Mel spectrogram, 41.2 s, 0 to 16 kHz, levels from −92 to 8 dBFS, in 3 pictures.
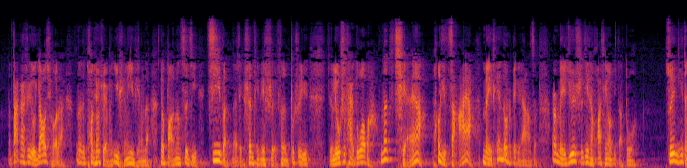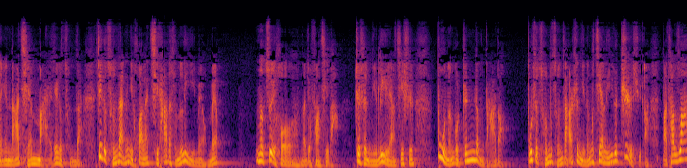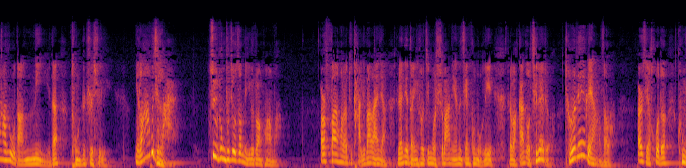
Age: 50-69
